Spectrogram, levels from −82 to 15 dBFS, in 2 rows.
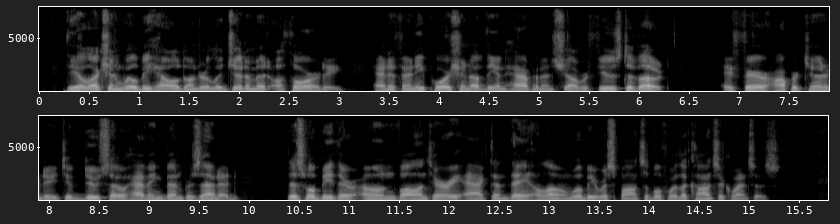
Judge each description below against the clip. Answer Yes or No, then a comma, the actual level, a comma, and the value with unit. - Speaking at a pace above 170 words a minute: No, average, 165 wpm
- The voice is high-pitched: No, low, 125 Hz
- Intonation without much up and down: No, average, 4.2 semitones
